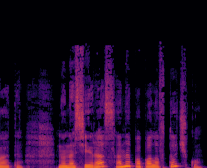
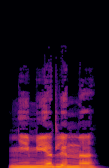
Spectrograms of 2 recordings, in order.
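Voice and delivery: loud, drawn-out order; angry command; 8 dB louder, slower than usual. A narrator's reading. Stepmother cuts off Sophie's question, commanding. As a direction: cut in and insist loudly.

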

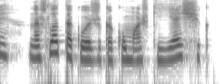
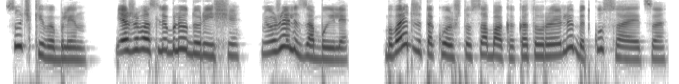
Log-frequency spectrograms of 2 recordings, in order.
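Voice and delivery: fervent, heated; 3 semitones higher, 7 dB louder than usual. A narrator's reading. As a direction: declare rough love to your friends at full heat. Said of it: "с жаром сказала Машка". (с жаром, взахлёб)

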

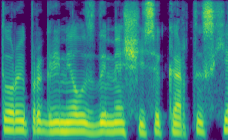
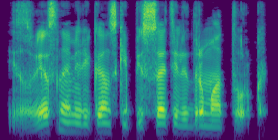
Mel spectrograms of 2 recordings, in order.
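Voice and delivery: ordinary delivery

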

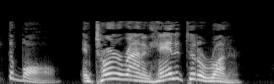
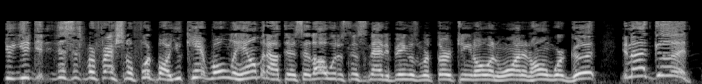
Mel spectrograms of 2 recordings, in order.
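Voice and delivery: much higher, fed-up scolding of the players; exasperated rant at the team; 10 semitones higher than usual. Retold or imitated. A coach venting at his flat team, exasperated. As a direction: berate the team like a disgusted coach. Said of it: "I'm going".

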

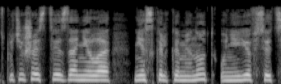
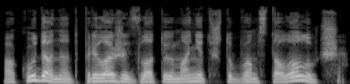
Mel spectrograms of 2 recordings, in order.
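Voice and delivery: low, gullible alien voice; trusting giant alien; 5 semitones lower than usual. A narrator's reading. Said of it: "спросил доверчивый Громозека".

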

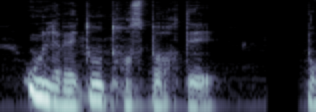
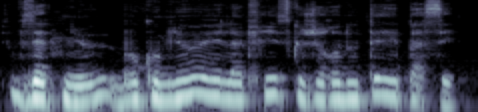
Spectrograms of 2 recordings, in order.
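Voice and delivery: higher, brighter relief in her voice; relieved nurse; 6 semitones higher than usual. Acted. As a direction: lift the voice with relief.

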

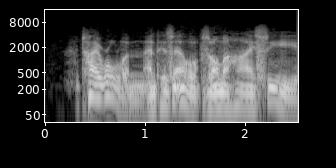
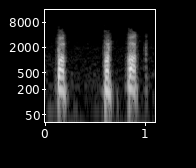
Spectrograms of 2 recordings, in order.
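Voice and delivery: higher, louder flustered stammer; stuttering gnome; 13 semitones higher, 5 dB louder, faster than usual. A narrator's reading. Gnome stammering when Kitiara scolds him, flustered stutter. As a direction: trip over the word, caught out. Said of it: "stuttered Fitter".

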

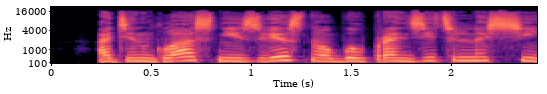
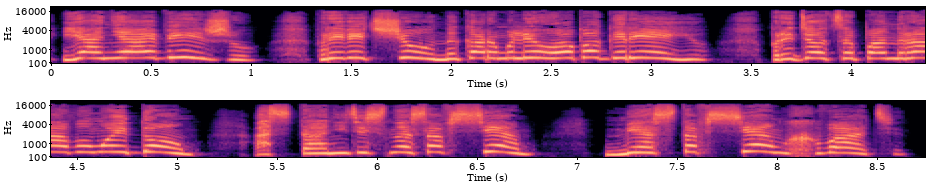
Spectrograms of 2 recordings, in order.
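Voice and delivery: ringing coaxing voice; 10 semitones higher than usual. A narrator's reading. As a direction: lure the children in sweetly. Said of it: "Голос прозвенел".

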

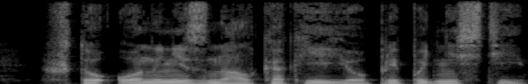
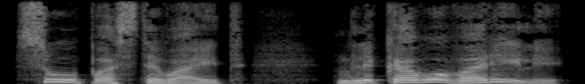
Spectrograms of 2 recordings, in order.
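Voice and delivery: imperious command; 11 semitones higher, 4 dB louder than usual. Acted. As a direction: order them to eat, haughtily. Princess keeps ordering guests.

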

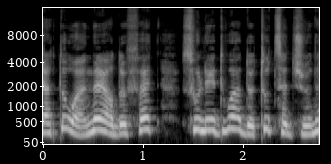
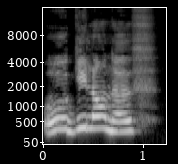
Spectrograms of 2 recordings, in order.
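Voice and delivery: loud, higher, drawn-out call; slow, raised holiday shout; interrupting cry; 5 semitones higher, 6 dB louder, slower than usual. A narrator's reading. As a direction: cut in with a festive cry. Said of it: "interrompit Mac".

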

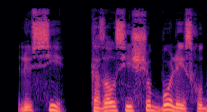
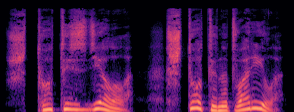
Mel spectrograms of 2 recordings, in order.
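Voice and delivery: higher, dismayed questions; aghast exhale; 6 semitones higher, slower than usual. A narrator's reading. Ansel to Lucy who betrayed them, aghast. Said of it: "выдохнул он".

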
